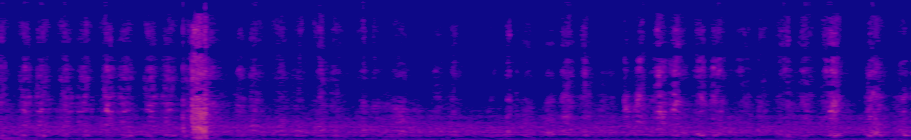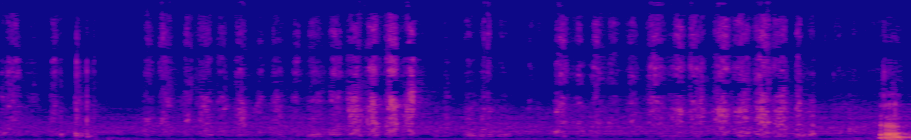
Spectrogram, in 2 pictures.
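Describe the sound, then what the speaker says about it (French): Glue is spread inside a paper card tab, giving a faint, close rubbing and scratching as the applicator drags back and forth over the paper, with a few louder scrapes near the end. "je mets de la colle de partout"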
